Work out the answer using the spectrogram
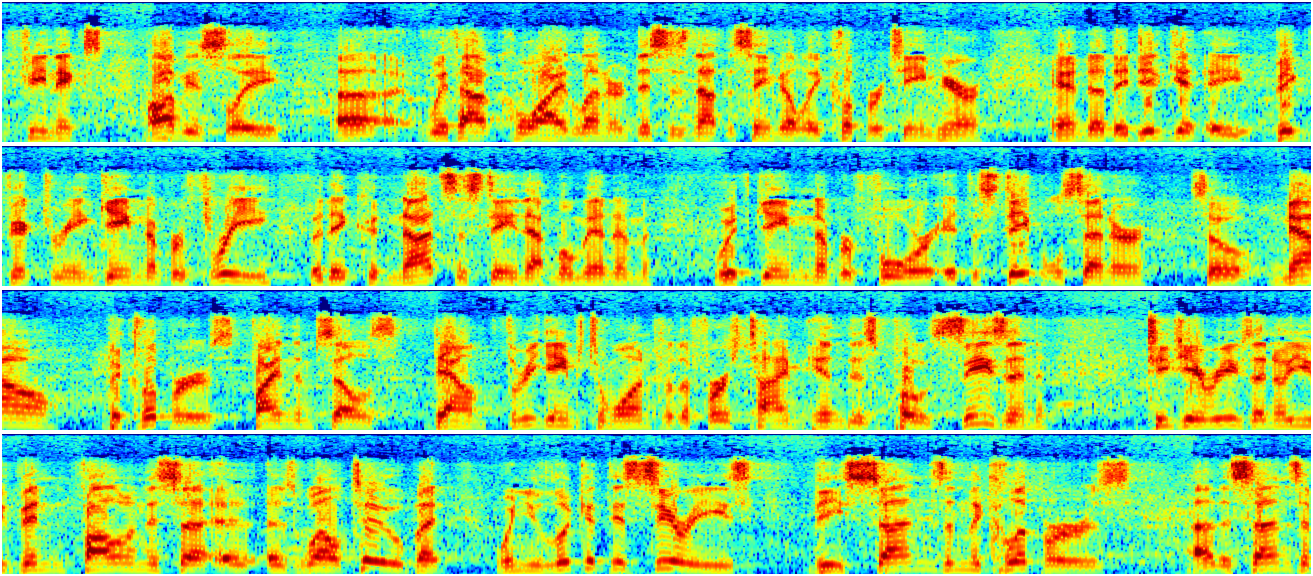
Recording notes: Live at the Cosmopolitan of the Las Vegas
